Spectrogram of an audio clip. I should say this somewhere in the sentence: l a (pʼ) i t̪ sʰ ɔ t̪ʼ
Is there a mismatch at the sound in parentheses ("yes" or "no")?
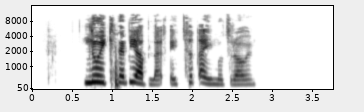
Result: yes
